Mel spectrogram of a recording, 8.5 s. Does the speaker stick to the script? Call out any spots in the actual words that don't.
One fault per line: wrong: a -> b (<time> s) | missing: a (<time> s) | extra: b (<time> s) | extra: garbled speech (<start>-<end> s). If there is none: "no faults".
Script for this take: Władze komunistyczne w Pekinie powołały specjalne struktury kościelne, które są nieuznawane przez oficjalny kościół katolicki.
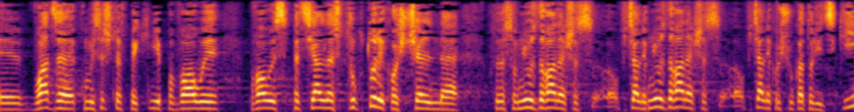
extra: nieuznawane przez oficjalny (6.5 s)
